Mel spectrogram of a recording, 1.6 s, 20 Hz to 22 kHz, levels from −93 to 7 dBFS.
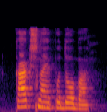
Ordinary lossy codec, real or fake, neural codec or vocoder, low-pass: none; real; none; none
